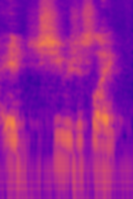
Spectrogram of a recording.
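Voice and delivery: normal talking voice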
